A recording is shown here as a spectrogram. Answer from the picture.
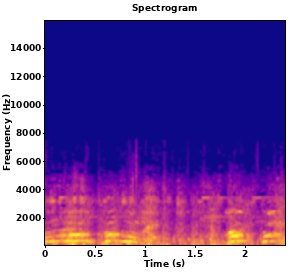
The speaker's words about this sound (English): What's that coming after us? The saints be praised. That engine.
